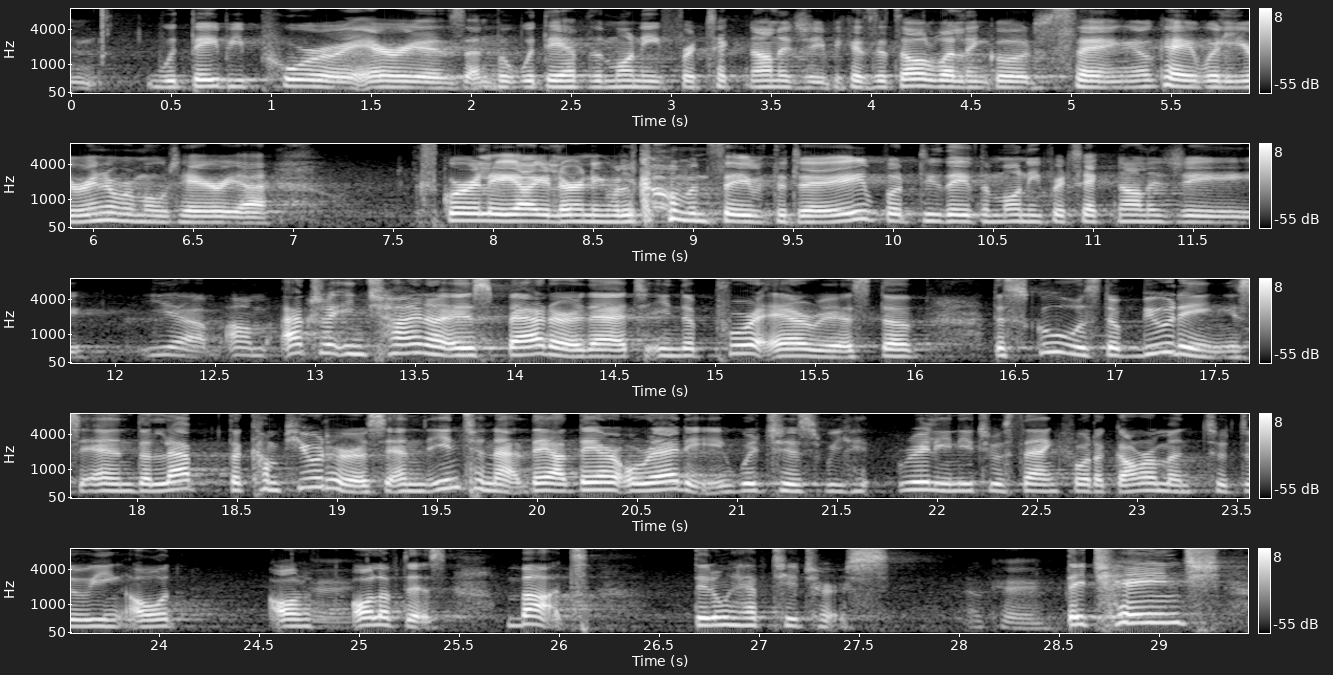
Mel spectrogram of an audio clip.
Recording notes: Recorded at World Summit AI, Amsterdam, 2019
